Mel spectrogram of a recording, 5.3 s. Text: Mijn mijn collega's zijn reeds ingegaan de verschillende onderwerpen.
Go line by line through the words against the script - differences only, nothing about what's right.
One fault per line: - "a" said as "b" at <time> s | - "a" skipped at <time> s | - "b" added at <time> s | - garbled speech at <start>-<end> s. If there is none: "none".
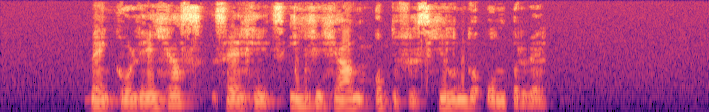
- "mijn" skipped at 0.8 s
- "op" added at 2.8 s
